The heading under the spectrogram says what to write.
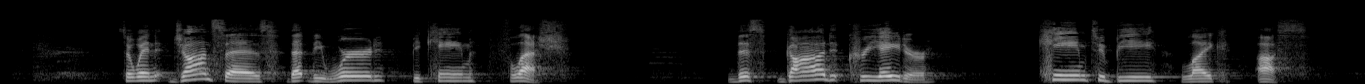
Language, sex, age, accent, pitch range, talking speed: English, male, 40-59, American, 150-190 Hz, 75 wpm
